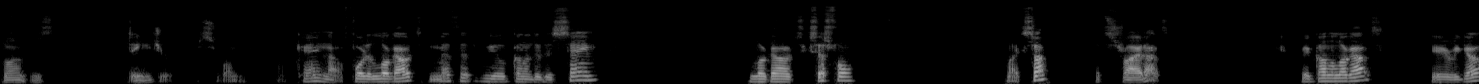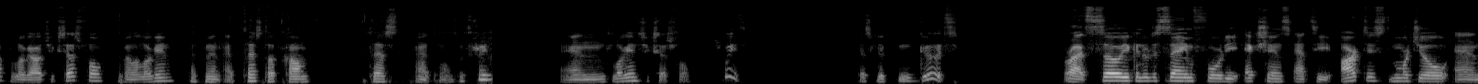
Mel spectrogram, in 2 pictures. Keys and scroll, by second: 4.4 super+c, 6.3 super+v, 8.8 super+s.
